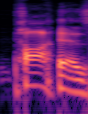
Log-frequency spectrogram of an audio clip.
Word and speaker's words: Pages: So here is Fisher against Pages now. Pages, excuse me. Pages is the correct pronunciation.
